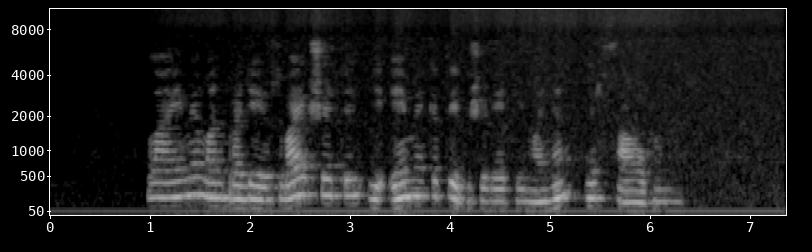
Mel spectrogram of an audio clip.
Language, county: Lithuanian, Vilnius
